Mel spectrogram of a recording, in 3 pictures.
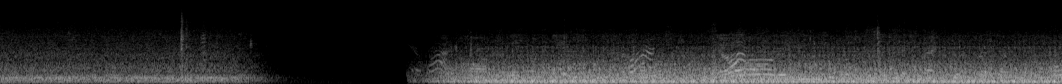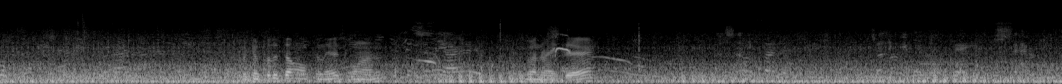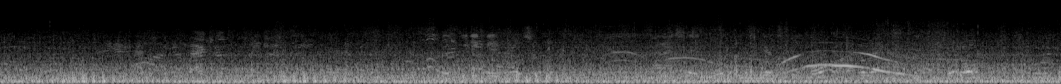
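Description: A boat's engine drones steadily, as heard from on board. The sound cuts out briefly about three seconds in, and indistinct voices come over the drone now and then.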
